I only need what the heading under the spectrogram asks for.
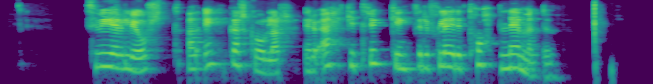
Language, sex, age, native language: Icelandic, female, 30-39, Icelandic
